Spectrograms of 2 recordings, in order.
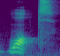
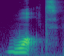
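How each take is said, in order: First: It is said with a British accent. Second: It is said with a British accent.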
